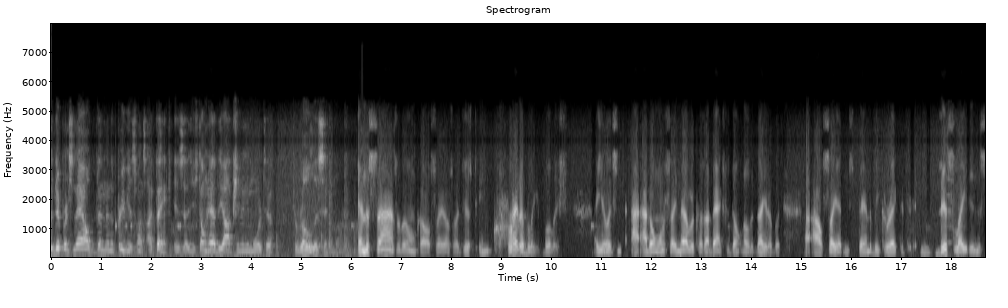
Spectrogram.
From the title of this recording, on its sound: May 2018 Monthly Conference Call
